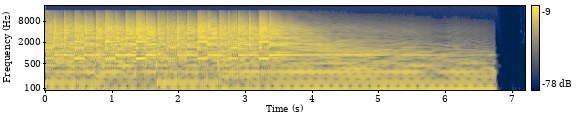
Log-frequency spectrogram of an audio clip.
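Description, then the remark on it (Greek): Eerie, creepy music with dense droning harmonics, coming from a kitchen: a quick pulsing passage gives way to a long sustained chord that slowly fades, then cuts off abruptly. Loud, with no voices. “Ξαφνικά ακούστηκε μια φρικιαστική μουσική.”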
